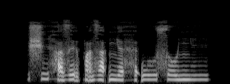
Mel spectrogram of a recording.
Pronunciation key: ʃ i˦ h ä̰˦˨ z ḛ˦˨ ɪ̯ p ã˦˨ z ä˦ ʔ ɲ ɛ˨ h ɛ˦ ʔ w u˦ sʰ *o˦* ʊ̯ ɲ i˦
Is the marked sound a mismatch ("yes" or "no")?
no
